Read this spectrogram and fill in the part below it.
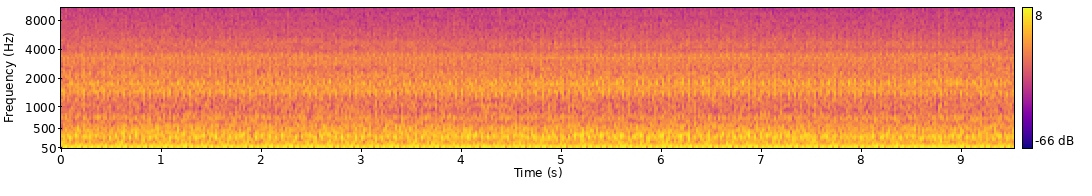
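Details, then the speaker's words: MEP 803A diesel generator running on JP8, cold, after leak repair and air purge: rough, lumpy, uneven beat as one cylinder drops out then catches up, a misfire; cause not confirmed. "That's definitely a cylinder not firing correctly and then catching up. Yep. That's definitely a cylinder not firing right."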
